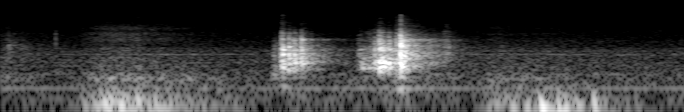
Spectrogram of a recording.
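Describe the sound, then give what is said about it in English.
Dry, papery crackles as the dead outer layers are peeled off a large onion before it is halved and quartered: two short, crisp bursts, fairly faint, with softer low knocks just before and after. “And then I'm going to quarter it. Let me peel off the dead layers here.”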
